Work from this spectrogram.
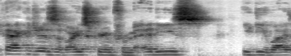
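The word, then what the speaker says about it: Edy's: There's a guy who samples over 50 packages of ice cream from Eddie's. EDY is how you pronounce it?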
